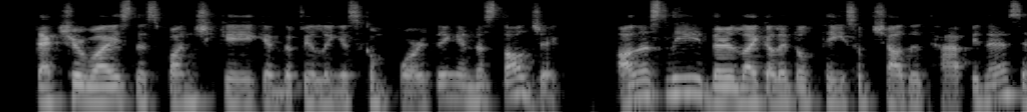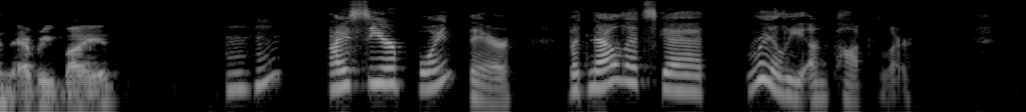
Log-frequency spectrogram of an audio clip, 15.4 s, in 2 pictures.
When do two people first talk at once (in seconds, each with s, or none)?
none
